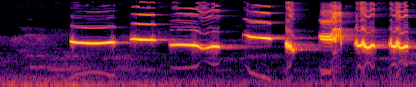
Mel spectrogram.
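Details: White-breasted bird delivering an unusual song used for tutoring other birds: level pure whistles at stepping pitches, then a quicker series of short, burry chirps near the end, in otherwise quiet surroundings.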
